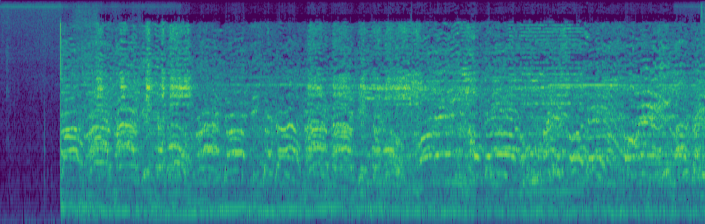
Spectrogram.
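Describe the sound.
A large outdoor crowd in Tehran, protesting the death of Mahsa Amini, shouts and chants slogans against government officials, loud, with traffic rumbling beneath the voices; the din starts abruptly after a brief quiet moment and keeps going steadily.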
